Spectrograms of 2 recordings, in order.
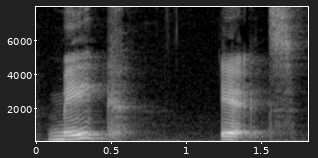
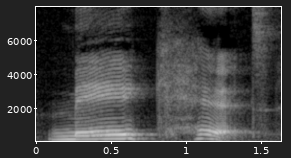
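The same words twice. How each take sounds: First: There is a small pause after the k. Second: The k joins onto it without a pause. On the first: The speaker calls it wrong. "there's that k on make, but it forces me to take a pause" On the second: The speaker calls it right. "I take that k and I put it on the next word"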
